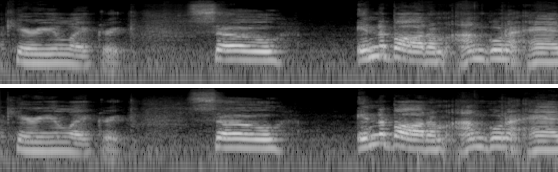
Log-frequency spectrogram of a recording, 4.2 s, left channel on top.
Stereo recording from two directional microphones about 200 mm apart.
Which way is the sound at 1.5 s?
35° left (ahead or behind).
